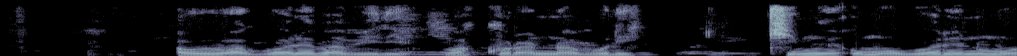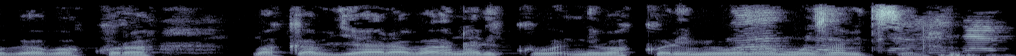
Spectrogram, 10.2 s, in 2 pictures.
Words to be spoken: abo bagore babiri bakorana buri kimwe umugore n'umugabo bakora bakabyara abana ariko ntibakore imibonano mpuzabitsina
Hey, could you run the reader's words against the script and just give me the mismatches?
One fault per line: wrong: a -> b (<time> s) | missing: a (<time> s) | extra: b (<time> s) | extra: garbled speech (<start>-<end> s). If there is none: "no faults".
no faults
